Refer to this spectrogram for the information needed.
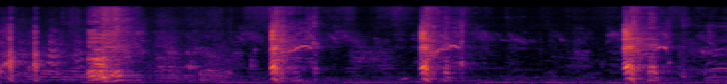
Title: Sheep sneezing #monkey #procreate #cute #animation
